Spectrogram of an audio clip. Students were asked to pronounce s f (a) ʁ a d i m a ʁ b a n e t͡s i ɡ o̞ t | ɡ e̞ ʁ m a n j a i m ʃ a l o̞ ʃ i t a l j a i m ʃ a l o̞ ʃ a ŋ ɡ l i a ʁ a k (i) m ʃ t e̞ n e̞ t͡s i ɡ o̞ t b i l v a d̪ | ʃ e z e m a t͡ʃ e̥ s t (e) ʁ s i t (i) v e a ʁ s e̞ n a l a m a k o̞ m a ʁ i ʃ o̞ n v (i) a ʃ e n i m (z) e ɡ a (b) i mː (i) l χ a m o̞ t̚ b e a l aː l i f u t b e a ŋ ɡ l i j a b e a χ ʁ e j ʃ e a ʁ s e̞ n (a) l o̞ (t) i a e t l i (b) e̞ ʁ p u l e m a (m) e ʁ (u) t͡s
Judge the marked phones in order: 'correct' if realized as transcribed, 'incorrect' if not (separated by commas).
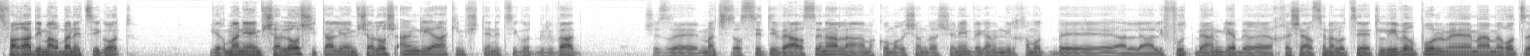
correct, correct, correct, correct, incorrect, incorrect, incorrect, correct, correct, incorrect, incorrect, correct, incorrect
